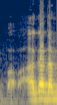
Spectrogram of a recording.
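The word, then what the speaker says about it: Ağdam: था, उसका नाम था अगादम भी कहते हैं, आदम भी कहते हैं, क्योंकि वो GH को वो साइलेंट करते हैं तो हम इसे आदम शहर कह लेते हैं।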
